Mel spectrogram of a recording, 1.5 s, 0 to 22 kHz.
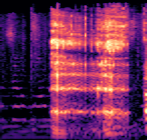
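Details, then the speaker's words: A short, low, rumbling belch over background music from a VTuber's livestream burp compilation, with the streamer asking viewers to rate it out of 10; an ordinary burp. "Rate that burp out of 10."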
